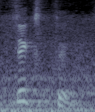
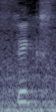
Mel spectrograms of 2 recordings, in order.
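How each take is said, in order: First: The word ends with a final 'th' sound. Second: The word ends without a final 'th' sound. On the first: The speaker calls it right. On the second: The speaker calls it wrong. "सिक्स नहीं"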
